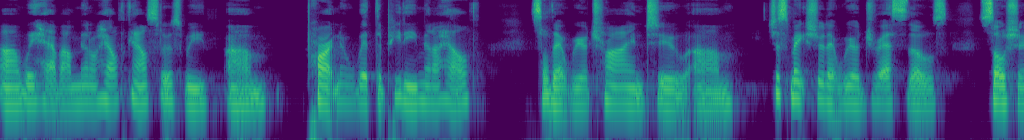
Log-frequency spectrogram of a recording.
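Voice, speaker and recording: A woman speaks with a South Carolina accent at a fairly slow pace. The recording is very clean, with a silent background and a dry, close sound with no echo. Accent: Southern US (South Carolina). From US South, Lake City, South Carolina. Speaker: school superintendent. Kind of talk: interview. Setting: on site at education center.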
